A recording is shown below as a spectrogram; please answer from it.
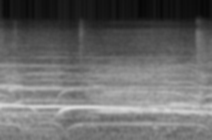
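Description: Parade crowd shouting and cheering, many voices overlapping in long held calls.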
